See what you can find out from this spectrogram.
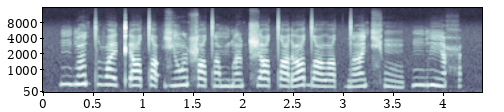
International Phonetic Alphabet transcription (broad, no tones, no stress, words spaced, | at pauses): mbĩtˤ vɛkʼɛtˤeʔ ʑɔ̃ʂotˤĩmbã ʈ͡ʂitˤeɾu dˤɛwɔtˤdãt͡ɕʰũ | mbĩħ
